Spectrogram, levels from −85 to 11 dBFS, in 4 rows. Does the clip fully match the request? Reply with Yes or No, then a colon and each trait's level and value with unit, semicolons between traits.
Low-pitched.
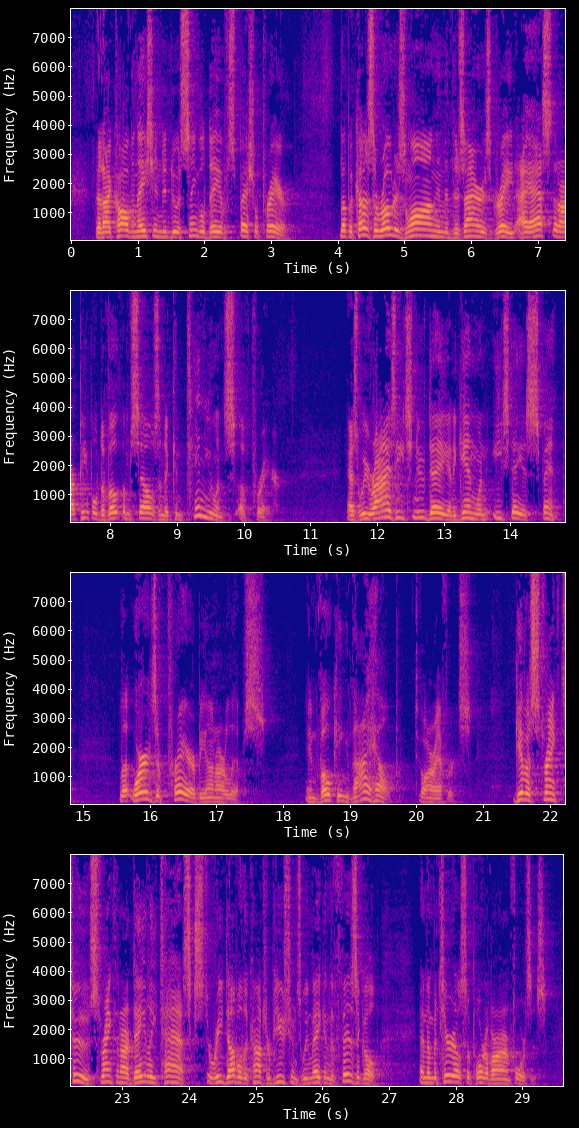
No: medium, 185 Hz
